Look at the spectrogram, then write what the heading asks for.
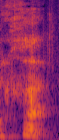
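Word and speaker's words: خاء: Kha looks like this, and it has no English equivalent, but it is similar to the German Bach, or the Russian Rachmaninoff, or the Scottish English Loch. It's pronounced as ugh, similar to the sound you make when preparing to spit.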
